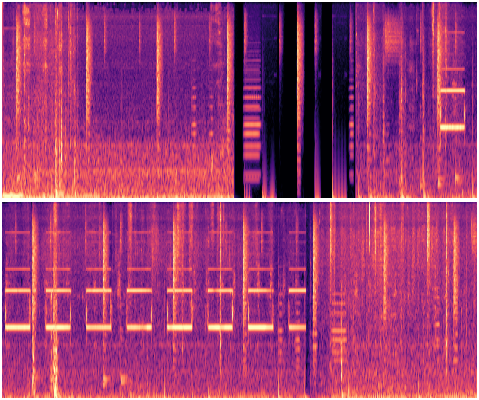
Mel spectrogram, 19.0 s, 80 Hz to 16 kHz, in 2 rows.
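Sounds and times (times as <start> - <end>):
engine and road rumble: 0.0 - 4.7, 7.1 - 19.0
car warning beep: 8.7 - 16.4.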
